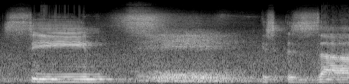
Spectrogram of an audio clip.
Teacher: ایک جیسی سیٹی جیسی آواز ہوتی ہے، اب پڑھیے سین، زا، یہ سیٹی والی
